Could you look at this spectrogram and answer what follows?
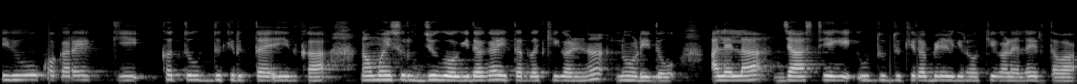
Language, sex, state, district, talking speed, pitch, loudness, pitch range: Kannada, female, Karnataka, Chamarajanagar, 120 wpm, 195 Hz, -20 LUFS, 185-210 Hz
